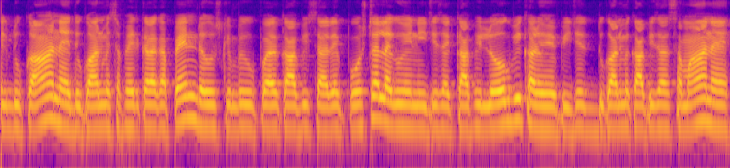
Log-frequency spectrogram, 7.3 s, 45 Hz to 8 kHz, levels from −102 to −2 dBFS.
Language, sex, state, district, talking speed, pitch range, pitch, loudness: Hindi, male, Bihar, Araria, 255 wpm, 155-160 Hz, 160 Hz, -16 LUFS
